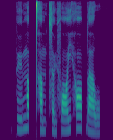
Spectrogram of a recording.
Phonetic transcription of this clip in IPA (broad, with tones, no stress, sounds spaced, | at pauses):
p yː˨˥ m ɐ˥ p̚ t̪ʰ ɐ˨ m t͡s ɵ˨˩ ɥ f ɔː˨˥ j h ɔː˥ p̚ l ɐ˨˩ w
